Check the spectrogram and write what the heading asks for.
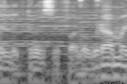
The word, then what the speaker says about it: electroencefalograma: Y en el caso de electroencefalograma y esternocleidomastoideo, la sílaba tónica es la penúltima y son palabras graves.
